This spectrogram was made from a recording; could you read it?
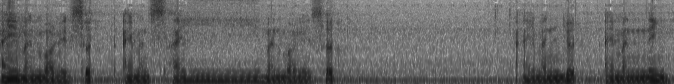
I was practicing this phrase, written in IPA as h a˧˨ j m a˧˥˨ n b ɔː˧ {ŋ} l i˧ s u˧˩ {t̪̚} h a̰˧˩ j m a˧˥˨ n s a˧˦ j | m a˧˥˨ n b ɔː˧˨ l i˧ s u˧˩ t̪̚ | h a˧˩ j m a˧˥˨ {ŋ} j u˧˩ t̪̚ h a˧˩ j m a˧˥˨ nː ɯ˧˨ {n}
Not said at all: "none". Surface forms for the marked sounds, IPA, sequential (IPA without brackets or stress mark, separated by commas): none, t̪̚, n, ŋ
